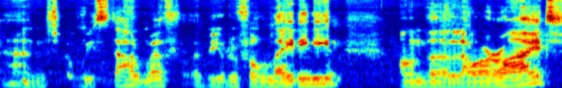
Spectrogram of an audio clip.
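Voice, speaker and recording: A German accent at a fairly slow pace, amid noticeable background noise. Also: man. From Germany. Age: 40s. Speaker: gaming podcast host. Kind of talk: casual podcast chat.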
